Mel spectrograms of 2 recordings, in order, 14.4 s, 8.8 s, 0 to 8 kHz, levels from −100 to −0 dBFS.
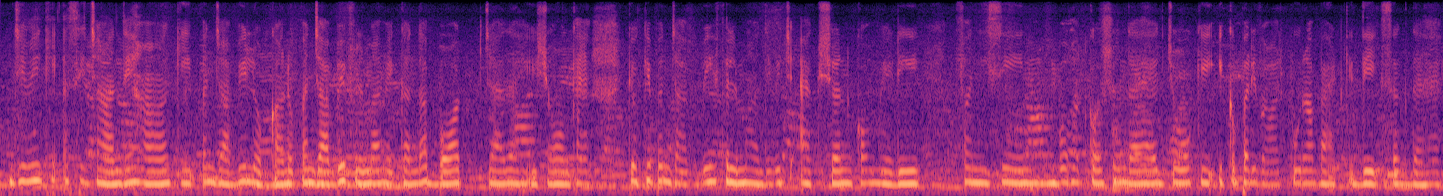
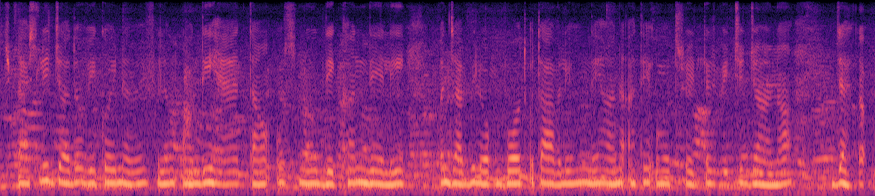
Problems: continuous background conversations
